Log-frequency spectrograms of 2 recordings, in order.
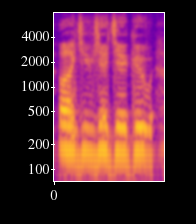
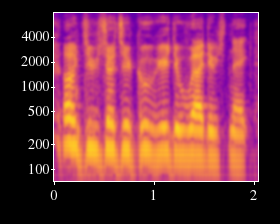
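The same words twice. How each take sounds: First: Put-on cooing baby talk again; puppy talk. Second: Put-on cooing baby talk to a pet; puppy talk. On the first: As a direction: coo at the snake like a pet. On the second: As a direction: coo at the snake like it's a puppy. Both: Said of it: "talking to a rattlesnake like a puppy".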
